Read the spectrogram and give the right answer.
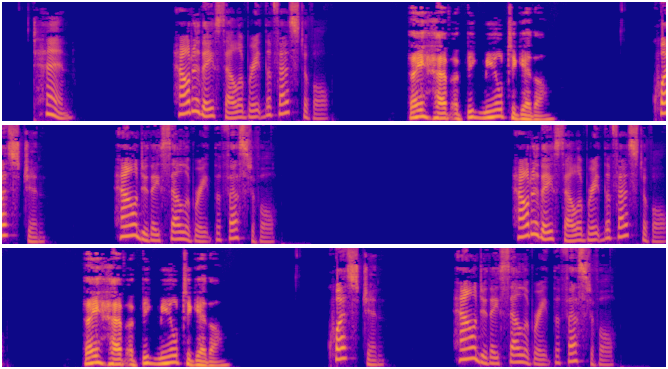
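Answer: They have a big meal together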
